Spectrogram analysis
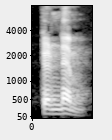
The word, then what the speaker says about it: condemn: कंडेम, CONDEMN, कंडेम, इसमें N silent है.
